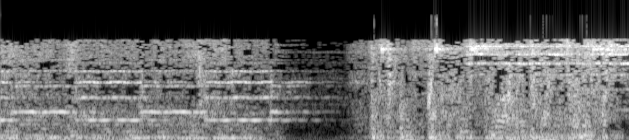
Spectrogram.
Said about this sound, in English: We're training. No. This is alarm. Just training.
